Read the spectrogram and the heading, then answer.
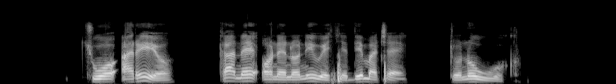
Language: Luo (Kenya and Tanzania)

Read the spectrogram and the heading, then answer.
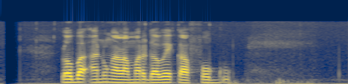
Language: Sundanese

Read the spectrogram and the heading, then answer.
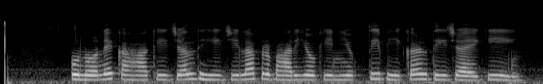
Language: Hindi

